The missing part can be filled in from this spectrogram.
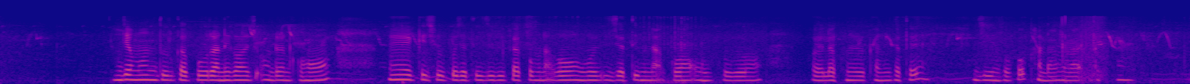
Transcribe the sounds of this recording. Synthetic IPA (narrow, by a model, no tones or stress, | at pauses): d͡ʒamɔnd̪uɾɡapuɾːaniɡawd͡ʒɔ̰ʔɔnɖɛnkɔɦɔ̃ | ɛkit͡ʃʰiːpɔd͡ʒat̪id͡ʒibikakɔmɛna̰ʔkɔnɡɔd͡ʒat̪imɛna̰ʔkɔwaunpud̪ɔ | kɔjlakʰuniɾɛkamikat̪ɛ | d͡ʒikɔkɔkʰãɳɖaɾaɽac̚t̪ʰaka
